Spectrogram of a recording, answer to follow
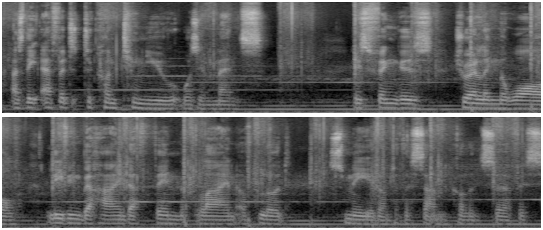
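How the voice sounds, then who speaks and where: A man narrating a scripted dark fantasy audio drama in a grave, measured storytelling manner. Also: lowish voice. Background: music.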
